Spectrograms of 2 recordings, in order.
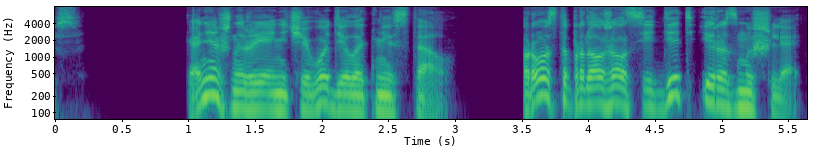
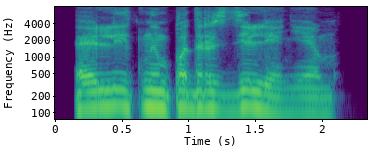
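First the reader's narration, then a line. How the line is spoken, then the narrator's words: Through gritted teeth. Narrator (Russian): процедил сквозь зубы мастер Гром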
